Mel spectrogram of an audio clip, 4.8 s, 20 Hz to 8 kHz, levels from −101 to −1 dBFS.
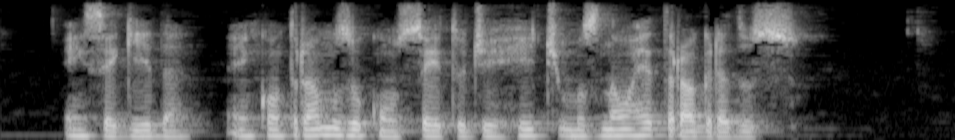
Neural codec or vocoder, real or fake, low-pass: none; real; 7.2 kHz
